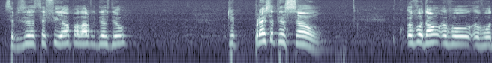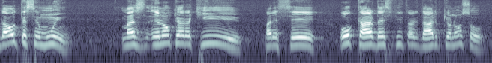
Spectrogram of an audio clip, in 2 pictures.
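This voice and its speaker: Male pastor, relaxed storytelling sermon, bright high voice. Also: normal speed. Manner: conversational, storytelling, joking with the congregation.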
